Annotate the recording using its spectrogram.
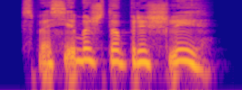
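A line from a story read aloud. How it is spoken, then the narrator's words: Cheerful thanks. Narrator (Russian): весело поблагодарил их Фрэнк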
